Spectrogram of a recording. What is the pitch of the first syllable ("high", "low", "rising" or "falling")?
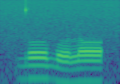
high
